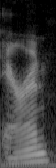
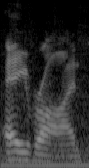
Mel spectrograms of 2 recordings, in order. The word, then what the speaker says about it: Aaron: that way bro aaron it's still pronounced aaron i'm saying a ron that ain't on you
